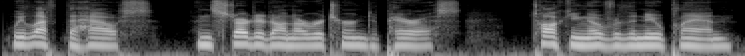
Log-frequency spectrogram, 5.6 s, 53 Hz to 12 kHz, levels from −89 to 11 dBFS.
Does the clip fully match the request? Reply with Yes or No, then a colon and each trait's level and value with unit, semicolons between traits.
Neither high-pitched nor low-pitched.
Yes: medium, 150 Hz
